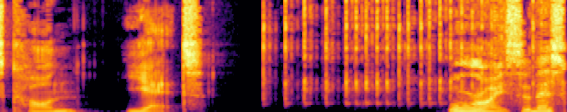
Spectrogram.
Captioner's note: clicking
